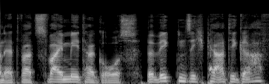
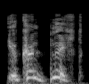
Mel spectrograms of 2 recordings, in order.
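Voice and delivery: protesting captive; 4 dB louder than usual. A narrator's reading.

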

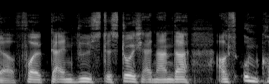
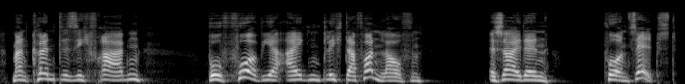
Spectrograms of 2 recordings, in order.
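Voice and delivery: high, measured oratory to an assembly; rally them with a solemn appeal; stirring queen; 7 semitones higher, 4 dB louder than usual. A narrator's reading. Queen urges dwarfs to be more than forebears, stirring.

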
